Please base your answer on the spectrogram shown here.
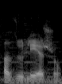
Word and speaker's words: azulejo: Арабы принесли глазурованный кафель в Испанию, где он стал называться асулехас, и Португалию, где то же самое слово начали произносить азулежу.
